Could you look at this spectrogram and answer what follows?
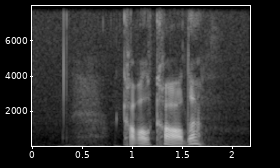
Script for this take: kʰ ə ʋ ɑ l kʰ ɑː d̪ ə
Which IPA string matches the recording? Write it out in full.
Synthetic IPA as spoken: kʰ ɑ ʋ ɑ l kʰ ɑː d̪ ə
